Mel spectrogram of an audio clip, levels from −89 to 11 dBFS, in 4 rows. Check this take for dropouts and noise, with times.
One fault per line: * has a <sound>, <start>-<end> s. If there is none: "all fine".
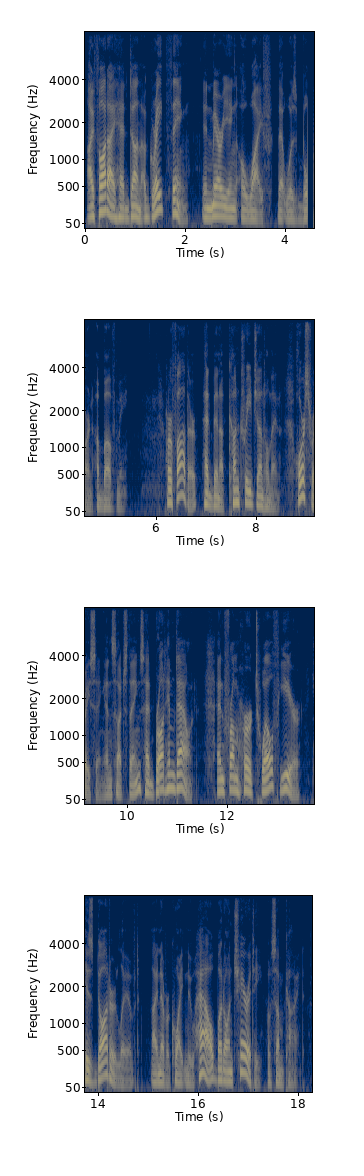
* has a dropout, 4.4-4.6 s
